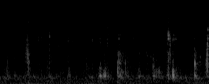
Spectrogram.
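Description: Soft, wet chewing on a big piece of cheese, with faint irregular mouth clicks and smacks at low volume and no talking.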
